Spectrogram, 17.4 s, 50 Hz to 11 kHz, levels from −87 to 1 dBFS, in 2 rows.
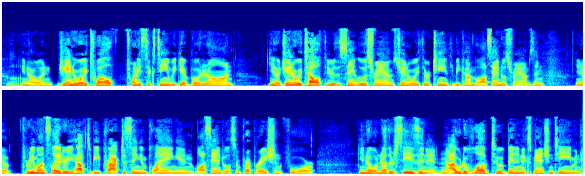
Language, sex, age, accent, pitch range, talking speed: English, male, 30-49, American, 115-135 Hz, 215 wpm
